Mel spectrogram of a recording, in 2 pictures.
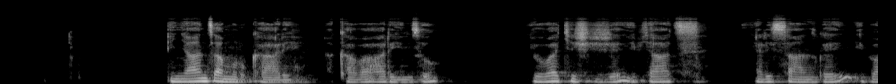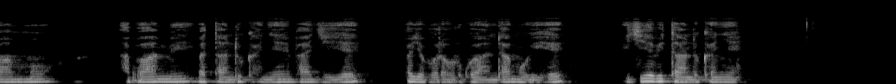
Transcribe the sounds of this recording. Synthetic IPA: iɲaːnzamuɾukʰaːɾihakʰaβahaɾiːnzu | juːβaciʃiʒe̞iβjaːt͡si̥ | jaɾisaːnzɡwe̞iβamo | aβaːmiβataːndukʰaɲe̞βaɟije̞ | βajo̞βo̞ɾauɾɡwaːndamuβihe̞ | βiɟiːje̞βitaːndukʰaɲe̞

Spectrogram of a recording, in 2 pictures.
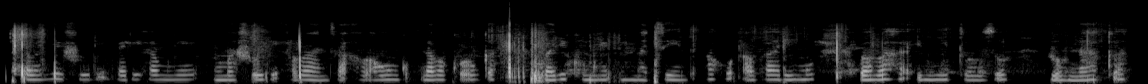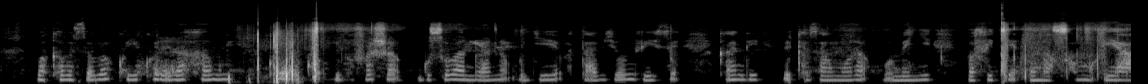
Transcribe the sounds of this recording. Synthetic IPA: aβaɲe̞ːʃuːɾiβaɾihamŋe̞mumaʃuːɾiʔaβaːnza̰ːβa̰huːŋɡunaβakʰo̞̰ːb̚ɡaβaɾikʰumŋe̞mumat͡siːndaaho̞ʔa̰βaɾimoβaβaha̰ʔimɲiːtʰo̞zo̞ | ɾunaːkʰaβakʰaβasaβakujikʰo̞ɾe̞ɾahamŋe̞kuβe̞̰ːɾakʰo̞̰βiβafaʃa̰ɡuso̞βaːnuɾana̰muɟihe̞βatabjuːɱvise̞̰kʰaːndi | βḭkʰazaːmuɾauβṵme̞ɲiβafitʰe̞umaso̞mo̞̰jaːβo

